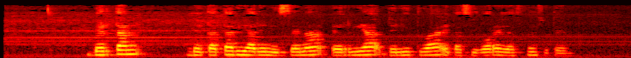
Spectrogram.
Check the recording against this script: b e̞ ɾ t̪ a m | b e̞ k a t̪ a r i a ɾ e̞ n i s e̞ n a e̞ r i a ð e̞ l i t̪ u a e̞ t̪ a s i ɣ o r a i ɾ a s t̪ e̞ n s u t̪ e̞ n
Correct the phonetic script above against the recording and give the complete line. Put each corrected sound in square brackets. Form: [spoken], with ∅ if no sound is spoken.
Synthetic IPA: b e̞ ɾ t̪ a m | b e̞ k a t̪ a [ɾ] i a ɾ e̞ n i s e̞ n a e̞ r i a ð e̞ l i t̪ u a e̞ t̪ a s i ɣ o r a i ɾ a s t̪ e̞ n s u t̪ e̞ n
